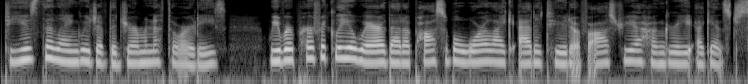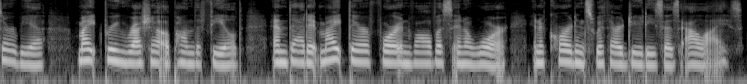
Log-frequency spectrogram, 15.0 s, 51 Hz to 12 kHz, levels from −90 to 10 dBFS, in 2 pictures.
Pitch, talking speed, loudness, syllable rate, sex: 210 Hz, 180 wpm, -20 LUFS, 6.0 syllables/s, female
